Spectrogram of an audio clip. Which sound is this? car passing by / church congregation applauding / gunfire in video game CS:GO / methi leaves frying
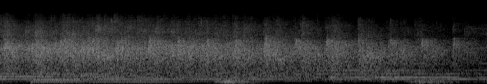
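church congregation applauding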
